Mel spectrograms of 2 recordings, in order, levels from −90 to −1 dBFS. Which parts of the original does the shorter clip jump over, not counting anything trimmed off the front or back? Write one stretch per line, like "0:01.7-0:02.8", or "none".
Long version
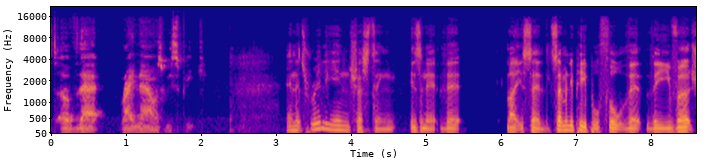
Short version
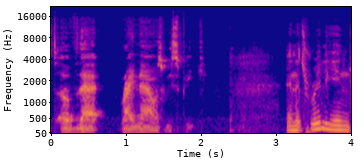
none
